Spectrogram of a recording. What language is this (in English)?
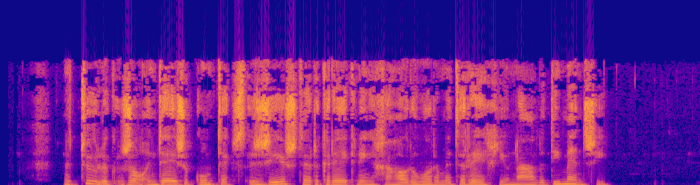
Dutch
